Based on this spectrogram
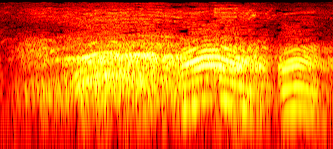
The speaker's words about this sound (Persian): همه با من بگیم وقتی من گفتم آخجون همه بگین آخجون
